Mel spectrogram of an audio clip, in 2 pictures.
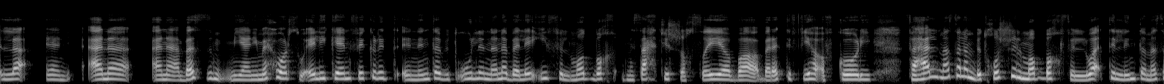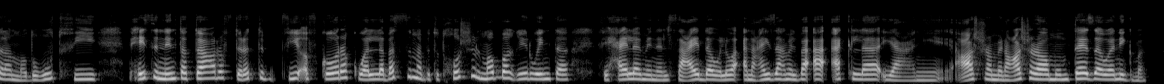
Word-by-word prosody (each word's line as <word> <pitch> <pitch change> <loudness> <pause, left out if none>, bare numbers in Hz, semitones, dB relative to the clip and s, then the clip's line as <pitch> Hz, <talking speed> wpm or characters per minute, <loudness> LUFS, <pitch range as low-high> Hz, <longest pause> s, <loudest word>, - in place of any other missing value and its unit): لأ، 235 +2 -1 0.2
يعني 220 0 -6 0.2
أنا 240 -1 +2 0.2
أنا 220 -2 -1
بس 250 +7 0
م 255 -5 -4
يعني 215 0 -1
محور 270 +4 +2
سؤالي 275 -1 -1
كان 265 -1 +2
فكرة 275 +1 -3 0.2
إن 215 0 -3
أنت 245 +5 -2
بتقول 260 +1 -2
إن 255 -3 0
أنا 245 +4 0
بالاقي 245 +4 -1
في 280 -3 -5
المطبخ 245 +3 -3
مساحتي 235 +4 -3
الشخصية، 225 +1 +1
با 205 -1 +2
بارتّب 205 +5 -2
فيها 245 0 0
أفكاري، 225 -1 +2 0.3
فهل 260 +9 +3
مثلًا 360 -1 +2
بتخش 275 - +1
المطبخ 265 -3 +3
في 215 - -6
الوقت 210 +8 +1
اللي 235 -5 +1
أنت 260 +2 -1
مثلًا 235 +1 -2
مضغوط 205 +7 -3
فيه، 235 0 -3 0.3
بحيث 260 +7 +1
إن 260 -3 +6
أنت 270 +3 +3
تعرف 280 +2 +2
ترتّب 245 +1 -3
فيه 270 +2 -1
أفكارك، 275 +2 +1
والَّا 230 +1 +4
بس 310 +8 -3
ما 315 -5 +1
بتدخلش 260 - -5
المطبخ 295 -2 +2
غير 260 -1 -1
وأنت 245 -1 +2 0.3
في - - -6
حالة 235 +3 +3
من 225 -3 -1
السعادة، 220 +2 +1
واللي 210 +1 0
هو 225 - +1
أنا 215 -1 -1
عايز 235 +5 -1
أعمل 235 -2 +1
بقى 240 +2 +1
أكلة 240 -2 0
يعني 190 -1 -7
10 240 0 +1
من 215 -2 0
10 240 +3 +3
ممتازة 235 +2 +3
ونجمة. 220 -6 -2
240 Hz, 175 wpm, -23 LUFS, 225-265 Hz, 0.3 s, إن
